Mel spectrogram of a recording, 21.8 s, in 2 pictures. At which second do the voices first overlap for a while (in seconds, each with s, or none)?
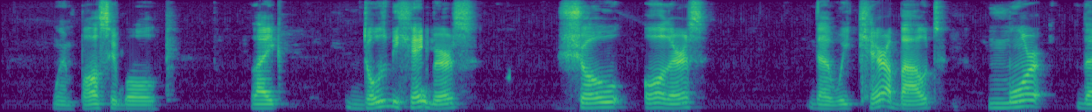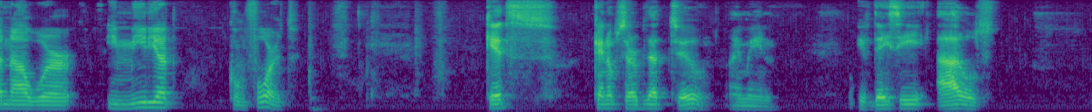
none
